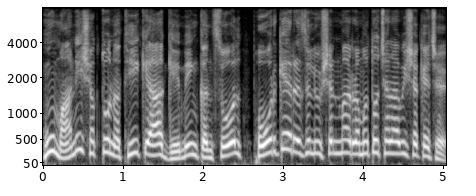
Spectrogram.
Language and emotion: Gujarati, surprised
